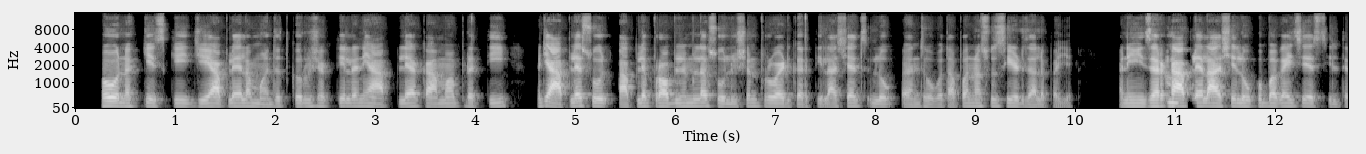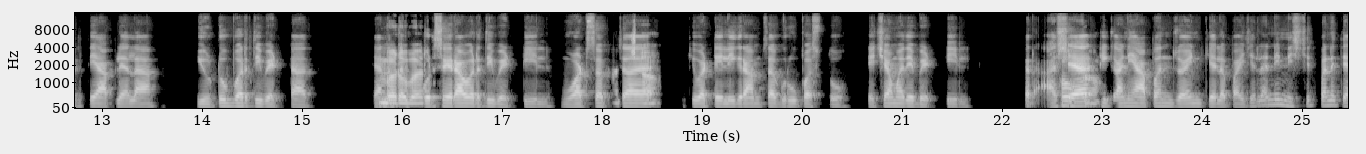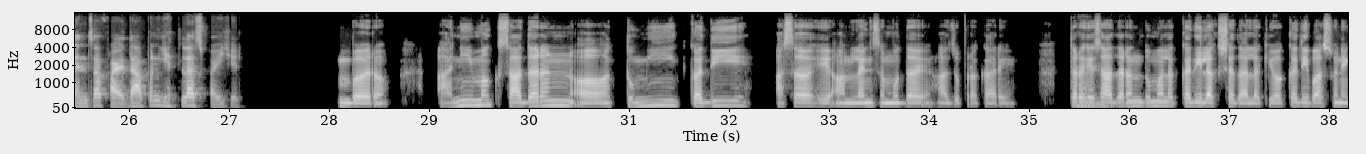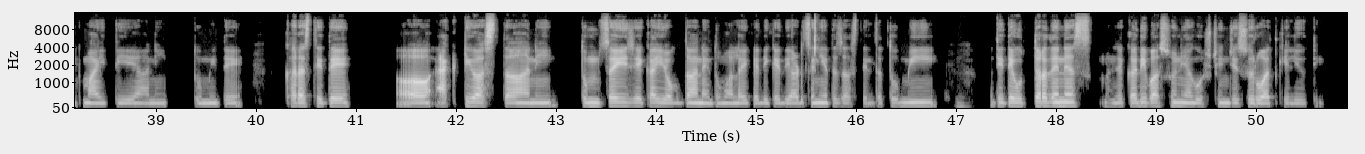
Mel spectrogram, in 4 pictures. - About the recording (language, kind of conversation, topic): Marathi, podcast, ऑनलाइन समुदायामुळे तुमच्या शिक्षणाला कोणते फायदे झाले?
- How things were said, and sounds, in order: tapping; in English: "प्रोव्हाईड"; in English: "असोसिएट"; other background noise; in English: "ग्रुप"; in English: "जॉइन"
